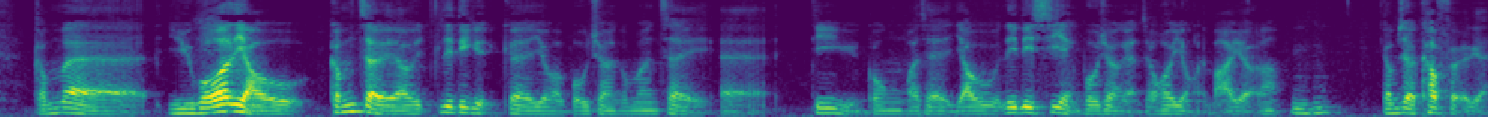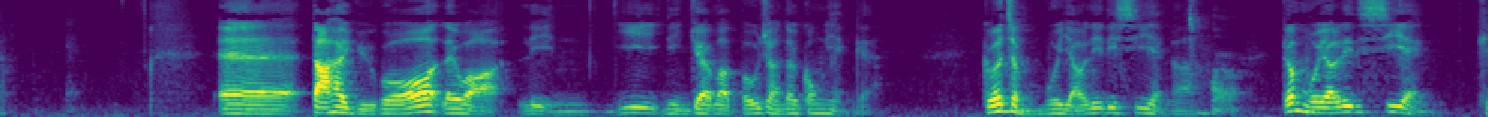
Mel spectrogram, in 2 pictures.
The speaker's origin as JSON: {"language": "Cantonese", "country": "Canada", "said": "即我們加拿大人係咁話自己醫療系統幾好啊！"}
